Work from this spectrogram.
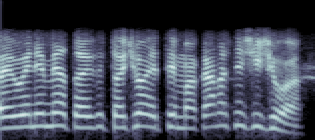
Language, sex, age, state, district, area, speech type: Kashmiri, male, 30-45, Jammu and Kashmir, Kulgam, urban, conversation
